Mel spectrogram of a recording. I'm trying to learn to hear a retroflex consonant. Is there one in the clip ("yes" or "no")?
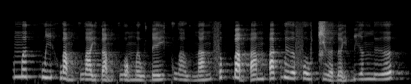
no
